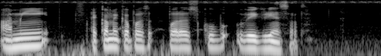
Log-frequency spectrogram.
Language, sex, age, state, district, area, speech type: Goan Konkani, male, 30-45, Goa, Canacona, rural, spontaneous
